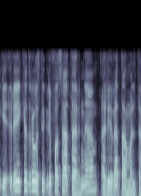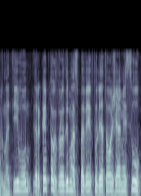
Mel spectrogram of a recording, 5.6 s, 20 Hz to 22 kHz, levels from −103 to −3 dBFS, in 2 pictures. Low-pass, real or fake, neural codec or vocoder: 7.2 kHz; real; none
